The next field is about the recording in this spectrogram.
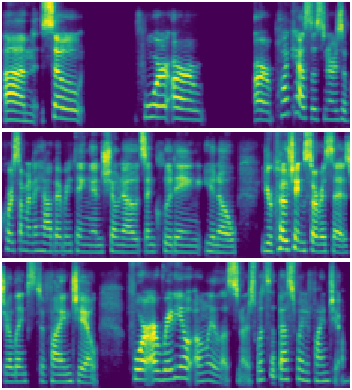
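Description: In a normal speaking voice, a woman talks at a moderate pace with a fairly high pitch and ordinary pitch variation against a quiet background. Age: 50s. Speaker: wellness podcast host. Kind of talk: interview.

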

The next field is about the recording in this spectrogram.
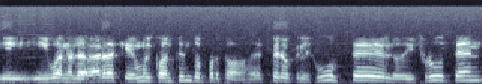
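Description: This man's voice sits fairly high in pitch. The pitch moves with ordinary variation. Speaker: cuarteto singer. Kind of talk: radio phone interview. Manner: halting, repeats words.

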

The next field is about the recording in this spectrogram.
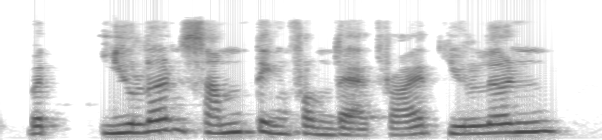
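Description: Somewhat breathy voice of a woman at a moderate pace, over a quiet background. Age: 40s. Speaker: life coach. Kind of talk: workshop talk.

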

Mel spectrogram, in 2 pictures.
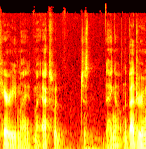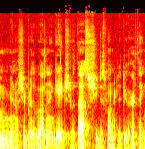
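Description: A man with a Midwestern US accent speaks at a fairly quick pace, his very deep, low pitch carrying fairly even intonation. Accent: US Midwest. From Toledo, Ohio. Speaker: storyteller sharing faith journey. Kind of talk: testimony.

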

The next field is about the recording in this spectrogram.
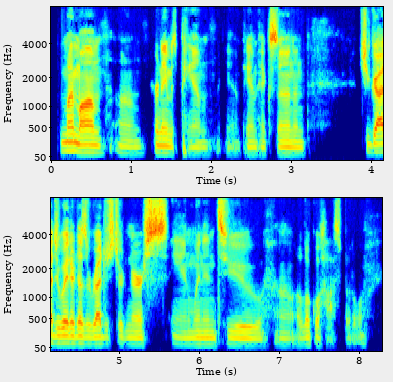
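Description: With a Midwestern American accent, a man speaks at a moderate pace in a very deep, low pitch and fairly even intonation, the sound dry and close with no echo. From US Midwest, Northwest Ohio. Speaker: financial advisor and author. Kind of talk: interview.

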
